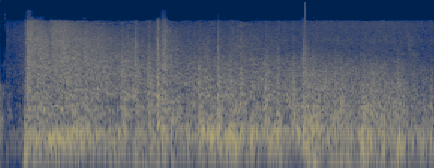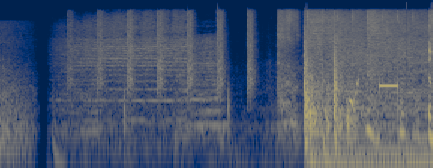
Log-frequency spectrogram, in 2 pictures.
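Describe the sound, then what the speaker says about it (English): Lightning strike thunder beside a passenger car on a highway in the Chelyabinsk region in bad weather, a loud rumbling crash lasting several seconds, then a brief drop and further cracks and noise. "In bad weather, a lightning bolt strikes just a few centimeters away from a passenger car."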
